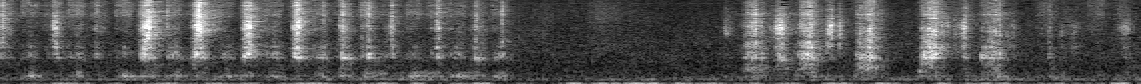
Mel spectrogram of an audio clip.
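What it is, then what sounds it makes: Scratch-art paper being scratched. A wooden stylus scratches lines into a thin, solid, flat black wax-coated scratch-art card. The result is a run of quick, dry, bright scratching strokes, a brief quieter pause, and then another burst of strokes.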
